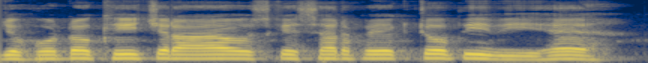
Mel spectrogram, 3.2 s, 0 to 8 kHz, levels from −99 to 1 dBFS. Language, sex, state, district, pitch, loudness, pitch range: Hindi, male, Chhattisgarh, Raipur, 150 Hz, -13 LUFS, 140-155 Hz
